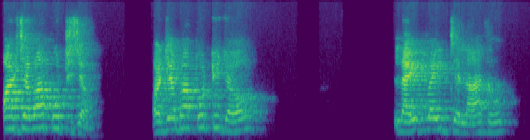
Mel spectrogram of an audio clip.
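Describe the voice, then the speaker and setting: A woman leading a devotional scripture discussion, explaining verses slowly and repeating key phrases for emphasis. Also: mid-range voice, a bit bright, reverberant, dull audio. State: slightly unwell. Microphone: video call.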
